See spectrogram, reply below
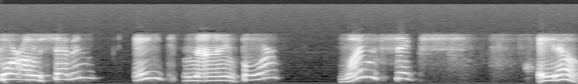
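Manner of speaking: slow, loud, spaced-out delivery, nice and slow.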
